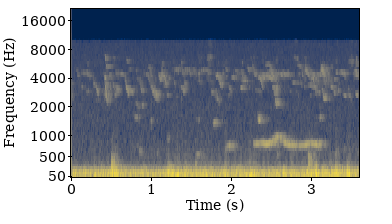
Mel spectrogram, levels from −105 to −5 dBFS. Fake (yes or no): no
